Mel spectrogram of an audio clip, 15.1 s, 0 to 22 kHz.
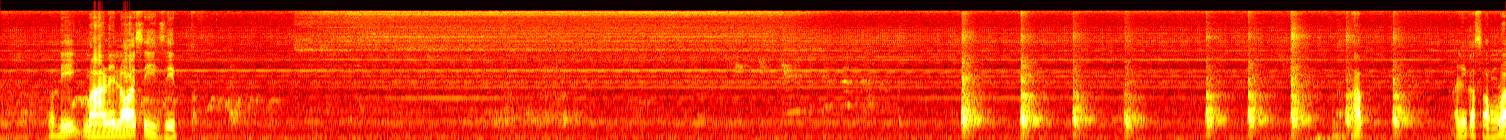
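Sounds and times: refrigerator compressor buzz: 0.0 - 15.0.

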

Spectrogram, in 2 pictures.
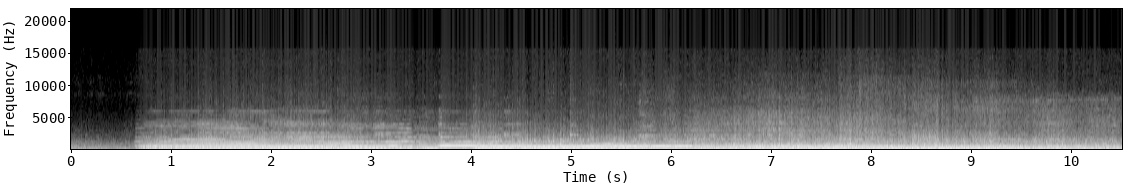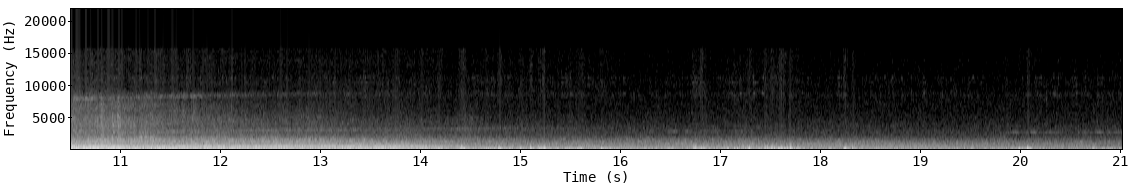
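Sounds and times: train horn: 0.6 - 6.6, 11.9 - 15.0
train wheels clattering over rails: 5.0 - 12.6.

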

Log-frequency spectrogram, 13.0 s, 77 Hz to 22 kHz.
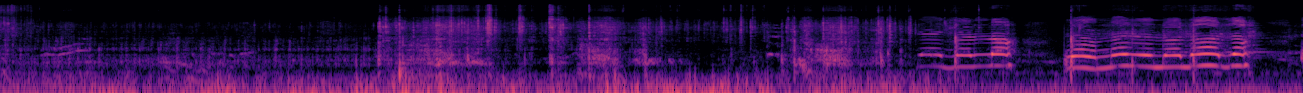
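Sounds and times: low steady rumble: 0.0 - 13.0
metal ladle stirring a steel pot: 3.8 - 9.1.

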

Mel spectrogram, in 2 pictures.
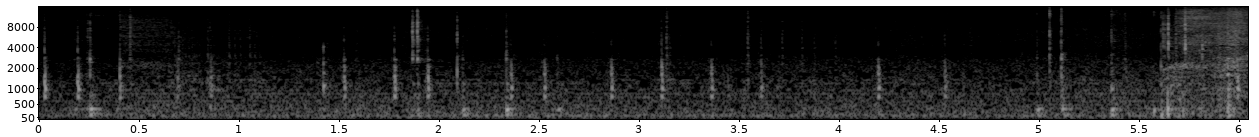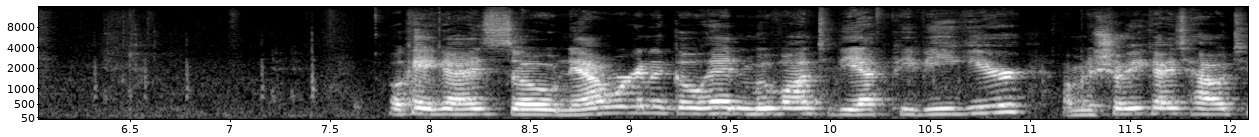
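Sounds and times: light clicks and ticks: 0.0 - 5.7.

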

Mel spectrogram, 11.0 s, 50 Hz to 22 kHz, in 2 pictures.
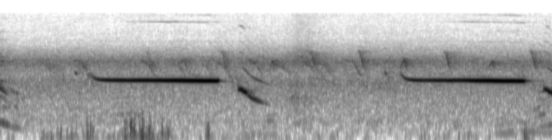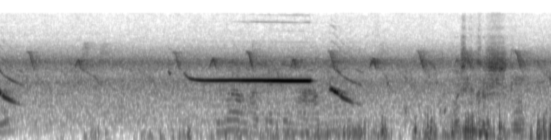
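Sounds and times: bird whistling song: 0.7 - 2.8, 3.9 - 6.6, 7.2 - 9.9.

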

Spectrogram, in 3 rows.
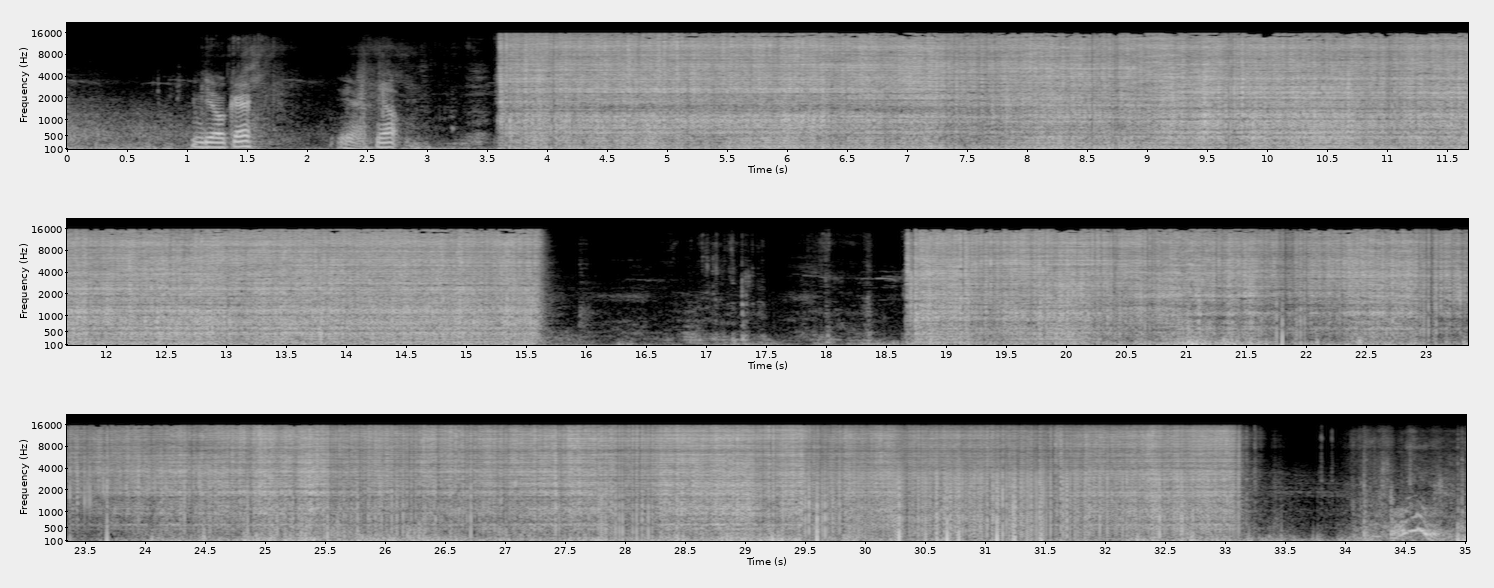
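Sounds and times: electric welding arc crackling: 3.6 - 15.7, 18.7 - 33.3.

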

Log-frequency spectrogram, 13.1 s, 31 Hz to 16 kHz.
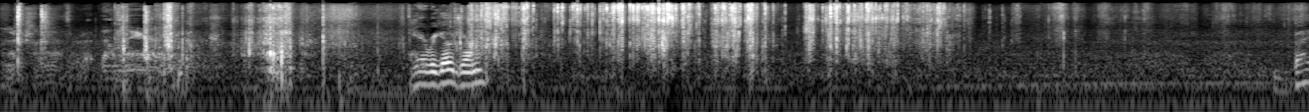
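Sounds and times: plastic wrapper crinkling and tearing: 1.4 - 3.2, 4.4 - 10.6.

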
